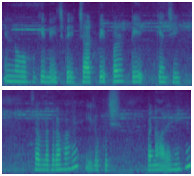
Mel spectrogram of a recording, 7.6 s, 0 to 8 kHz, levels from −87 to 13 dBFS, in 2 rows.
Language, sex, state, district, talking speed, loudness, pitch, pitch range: Hindi, female, Bihar, Araria, 150 wpm, -31 LUFS, 175 Hz, 165-180 Hz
